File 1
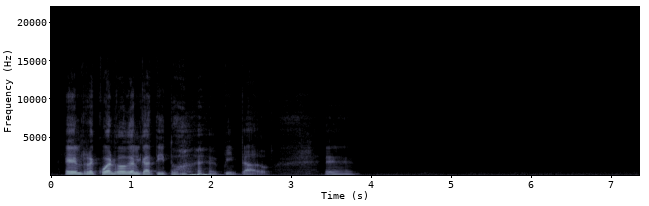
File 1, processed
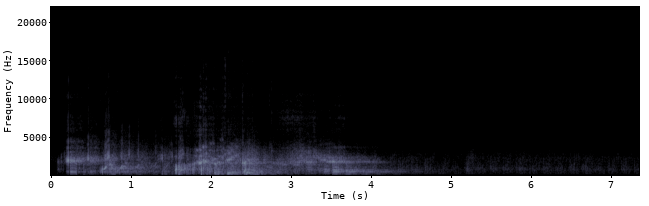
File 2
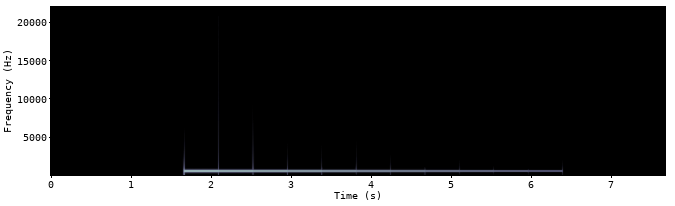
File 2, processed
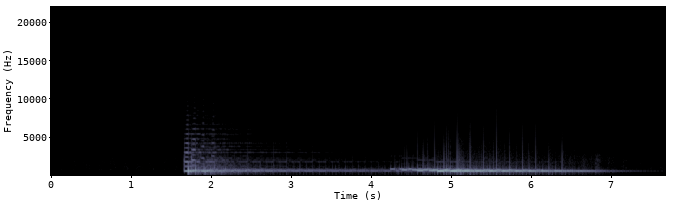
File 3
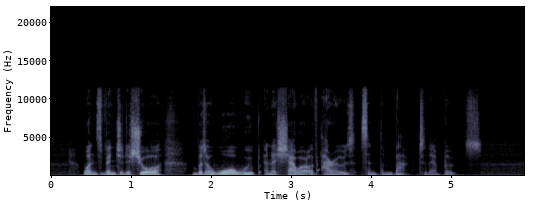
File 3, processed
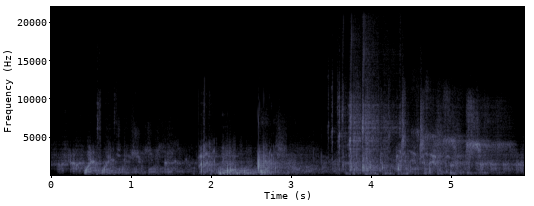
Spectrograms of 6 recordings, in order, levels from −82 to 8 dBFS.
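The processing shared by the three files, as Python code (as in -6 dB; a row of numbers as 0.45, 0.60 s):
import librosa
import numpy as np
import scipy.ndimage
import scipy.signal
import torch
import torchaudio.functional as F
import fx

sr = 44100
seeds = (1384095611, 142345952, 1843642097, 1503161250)

p1 = fx.tracing_dist(x, sr, depth_ms=0.036)
p2 = fx.high_shelf_res(p1, sr, hz=3100.0, db=-12.5, q=1.5)
p3 = fx.transient(p2, sr, attack_db=-9, sustain_db=6)
p4 = scipy.signal.sosfilt(scipy.signal.cheby1(6, 6, 210.0, 'highpass', fs=sr, output='sos'), p3)
p5 = 10.0 ** (-36.0 / 20.0) * np.tanh(p4 / 10.0 ** (-36.0 / 20.0))
p6 = p4 + F.gain(torch.from_numpy(p5), -4.0).numpy()
p7 = fx.filter_lfo_highpass(p6, sr, shape='square', hz=6.1, low_hz=770.0, high_hz=2600.0, q=0.89)
p8 = fx.gate_flip(p7, sr, shuts_db=-39.0, range_db=-31)
p9 = p8 + fx.echo_wet_lowpass(p8, sr, ms=210, feedback_pct=45, hz=640.0, wet_db=-4, dry=0)
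p10 = fx.echo_pitch(p9, sr, ms=276, semitones=2, count=3, db_per_echo=-6.0)
p11 = fx.rev_gated(p10, sr, seeds[0], gate_ms=480, shape='flat', drr_db=8.0)
p12 = fx.sustainer(p11, sr, db_per_s=55.0)
y = F.gain(torch.from_numpy(p12), 15.0).numpy()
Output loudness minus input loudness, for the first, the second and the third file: -7.0, -9.5, -10.0 LU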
